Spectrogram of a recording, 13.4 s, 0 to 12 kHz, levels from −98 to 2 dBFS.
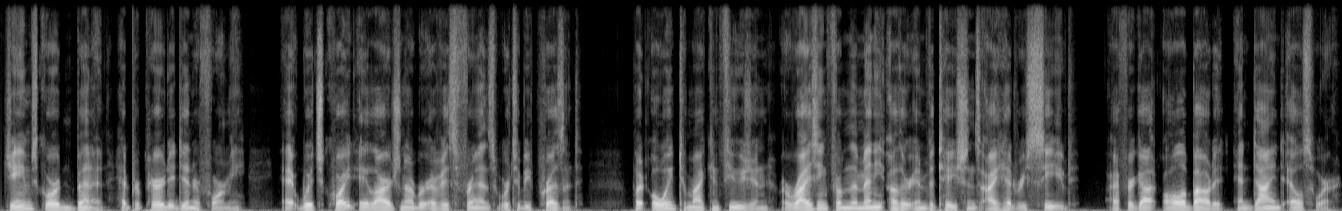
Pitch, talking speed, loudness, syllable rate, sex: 100 Hz, 195 wpm, -21 LUFS, 6.2 syllables/s, male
